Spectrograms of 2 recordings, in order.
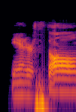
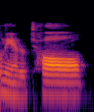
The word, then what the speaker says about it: Neanderthal: all by the way the pronunciation you can or can't use the th it's up to you and earth all Neanderthal it all has to do with local dialect pronunciation so is this what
